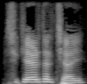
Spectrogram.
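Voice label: shekerttu ergative plural, Archi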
